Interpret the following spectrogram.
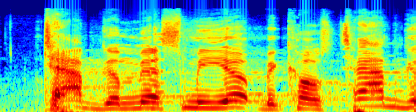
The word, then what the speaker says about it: Tabgha: We went to a place called Tabgha. Tabgha messed me up, because Tabgha is a place.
